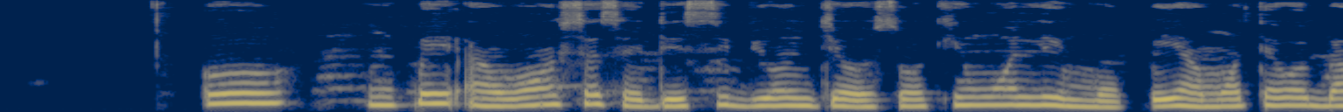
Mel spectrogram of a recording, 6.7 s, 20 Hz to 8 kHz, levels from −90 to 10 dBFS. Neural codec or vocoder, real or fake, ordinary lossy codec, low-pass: codec, 16 kHz, 16 kbps, FreqCodec, larger model; fake; none; none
